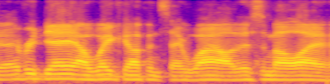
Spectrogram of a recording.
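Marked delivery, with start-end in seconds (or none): 1.4-2.5 slightly sarcastic mock dread, lower pitch. Retelling own morning thought about the dull preseason: slightly sarcastic, put-on dread. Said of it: "I'm being slightly sarcastic".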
